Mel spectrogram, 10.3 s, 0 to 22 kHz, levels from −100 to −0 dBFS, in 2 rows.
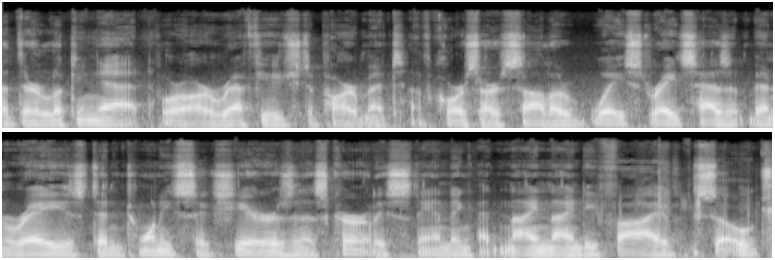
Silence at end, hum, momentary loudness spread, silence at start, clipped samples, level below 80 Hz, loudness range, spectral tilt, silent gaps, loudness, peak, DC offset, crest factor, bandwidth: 0 s; none; 5 LU; 0 s; under 0.1%; -32 dBFS; 1 LU; -4 dB/octave; none; -15 LUFS; -2 dBFS; under 0.1%; 12 dB; 17 kHz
